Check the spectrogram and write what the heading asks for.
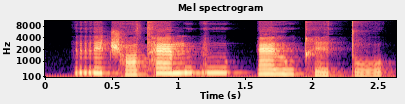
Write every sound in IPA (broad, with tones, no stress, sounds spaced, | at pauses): r e˥ t͡ʃʰ ɒ˧˥ tʰ æ˥ m u˥ ɡ u˥ | æ˥ l u˧˥ kʰ e˨˩˦ tː o˨˩˦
